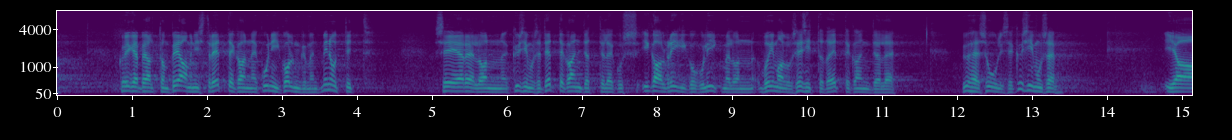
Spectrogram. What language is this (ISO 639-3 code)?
est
